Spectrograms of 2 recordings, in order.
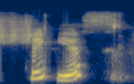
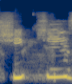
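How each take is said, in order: First: It sounds like one word, shapius. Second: It sounds like two English words, sheep cheese. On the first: The speaker calls it right. "I cannot pronounce it one hundred percent correctly" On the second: The speaker calls it wrong. "what I used to say is sheep cheese, and found out that is incorrect"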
